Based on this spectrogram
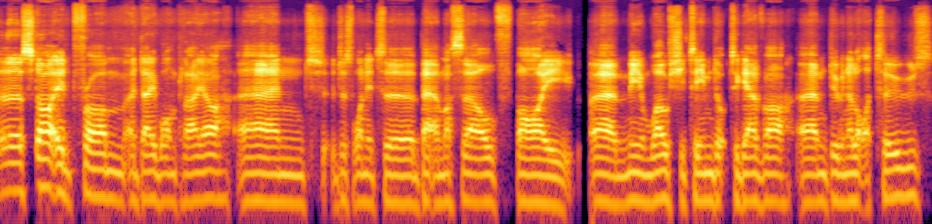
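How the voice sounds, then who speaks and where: A man with a British accent, fairly low in pitch and fairly slow in pace, with fairly even intonation, in a very clean recording over a silent background. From West Midlands, England. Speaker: esports team owner and player. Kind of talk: interview.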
